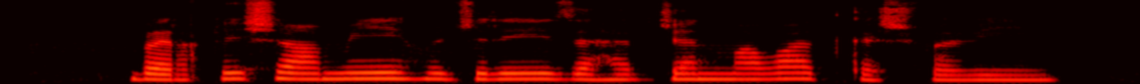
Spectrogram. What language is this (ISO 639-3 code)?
pus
